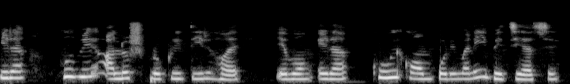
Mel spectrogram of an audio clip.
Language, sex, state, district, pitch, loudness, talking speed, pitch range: Bengali, female, West Bengal, Jalpaiguri, 255 Hz, -14 LUFS, 145 wpm, 245-295 Hz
